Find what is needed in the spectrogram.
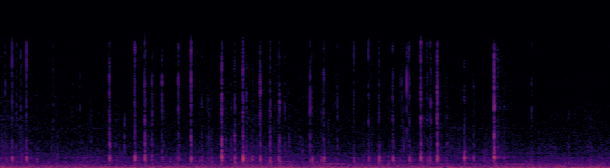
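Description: Faint typing on a computer keyboard: a quick, uneven run of light key clicks that stops about a second before the end.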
